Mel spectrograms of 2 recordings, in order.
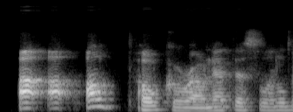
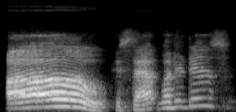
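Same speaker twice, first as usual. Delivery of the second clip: real surprise, pitched well up; surprised realisation; 11 semitones higher, 9 dB louder, slower than usual. Real, not acted. Sudden realisation at player's explanation.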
